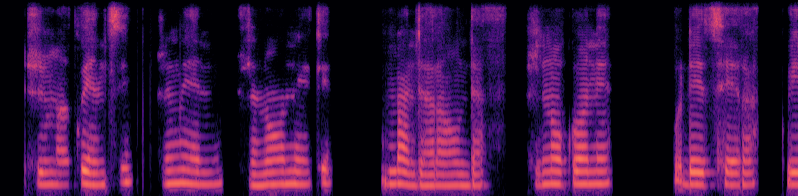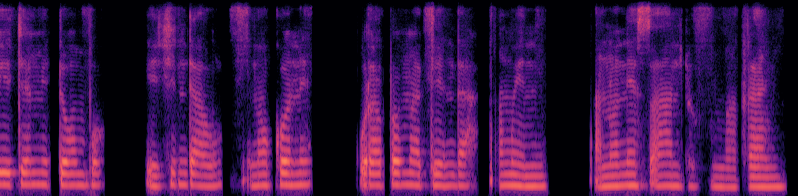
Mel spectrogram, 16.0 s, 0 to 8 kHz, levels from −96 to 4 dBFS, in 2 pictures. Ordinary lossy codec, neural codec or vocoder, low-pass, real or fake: Opus, 24 kbps; codec, 44.1 kHz, 7.8 kbps, DAC; 7.2 kHz; fake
